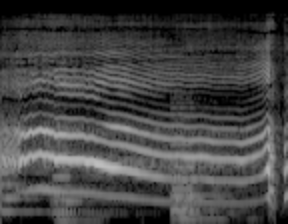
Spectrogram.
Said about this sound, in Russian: И начала умная Эльза плакать и причитать. Вот сидит она и плачет, изо всех сил причитает по поводу предстоящего несчастья.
